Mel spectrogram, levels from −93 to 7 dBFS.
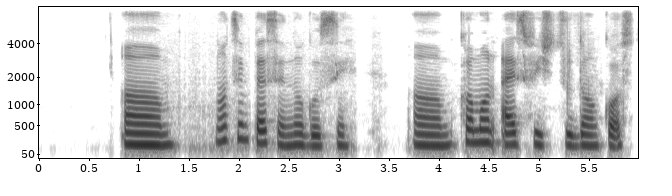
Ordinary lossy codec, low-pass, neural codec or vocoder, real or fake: none; 7.2 kHz; none; real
